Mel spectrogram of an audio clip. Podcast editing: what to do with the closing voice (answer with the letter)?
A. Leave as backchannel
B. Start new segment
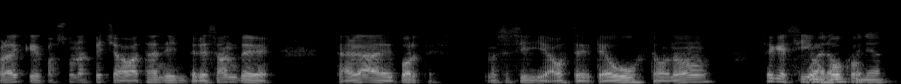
B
